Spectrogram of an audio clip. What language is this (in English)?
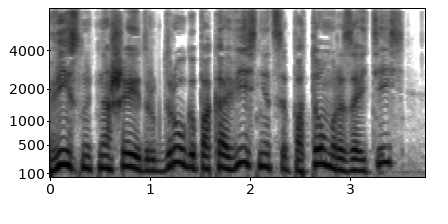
Russian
